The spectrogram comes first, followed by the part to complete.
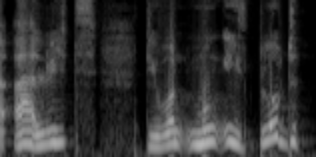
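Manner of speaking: loud Geordie ice cream seller; Geordie van lady. Retold or imitated. Ice cream seller offering sauce to a customer, loud Geordie. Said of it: "And she went".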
